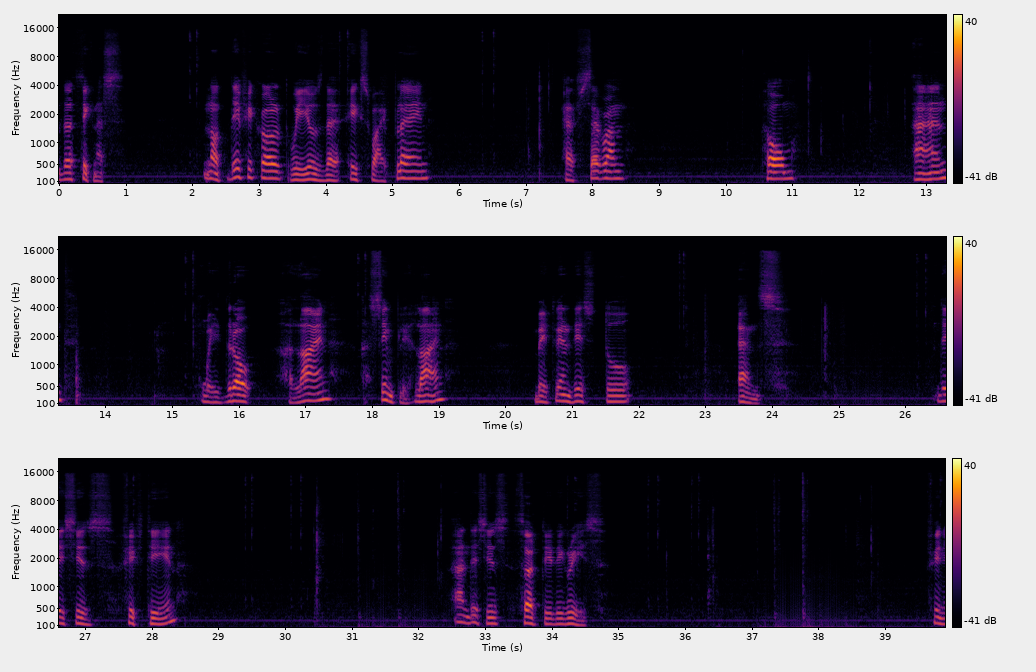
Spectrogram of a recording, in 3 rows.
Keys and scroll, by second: 10.0 F7, 11.2 Home, 24.0 Escape, 31.7 Return, 37.8 Return.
